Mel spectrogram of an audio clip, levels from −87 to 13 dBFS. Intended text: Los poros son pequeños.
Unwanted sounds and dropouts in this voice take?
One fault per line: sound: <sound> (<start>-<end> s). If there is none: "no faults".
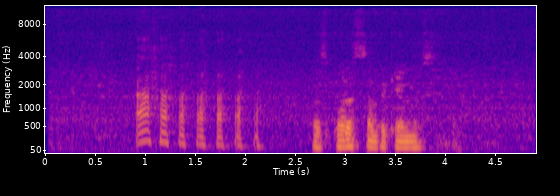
sound: laugh (0.9-2.2 s)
